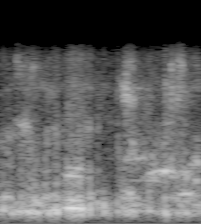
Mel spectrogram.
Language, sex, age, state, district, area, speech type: Kannada, male, 18-30, Karnataka, Bellary, rural, conversation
